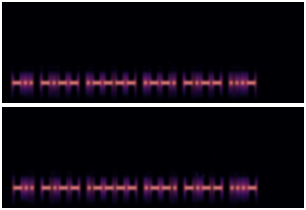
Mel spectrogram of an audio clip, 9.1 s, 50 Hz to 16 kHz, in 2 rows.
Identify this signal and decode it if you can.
Morse code, heard as a keyed tone, about 28 wpm, 700 Hz. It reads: DY1PYV DY1PYV
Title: DXCC-100 Call Signs - 6 Characters - Repeated 3x - 28wpm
